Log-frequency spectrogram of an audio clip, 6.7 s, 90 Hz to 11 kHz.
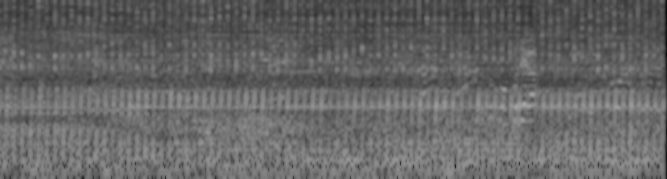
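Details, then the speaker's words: Honda XRM 125 single-cylinder motorcycle after overhaul with new cylinder block, rings, connecting rod and pin replaced for a damaged rod: even steady idle, connecting-rod noise gone; normal idle. "S one f so ito na mga ideas okay na itong ganyang makina at wala na yung ingay ng connecting R"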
